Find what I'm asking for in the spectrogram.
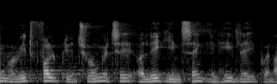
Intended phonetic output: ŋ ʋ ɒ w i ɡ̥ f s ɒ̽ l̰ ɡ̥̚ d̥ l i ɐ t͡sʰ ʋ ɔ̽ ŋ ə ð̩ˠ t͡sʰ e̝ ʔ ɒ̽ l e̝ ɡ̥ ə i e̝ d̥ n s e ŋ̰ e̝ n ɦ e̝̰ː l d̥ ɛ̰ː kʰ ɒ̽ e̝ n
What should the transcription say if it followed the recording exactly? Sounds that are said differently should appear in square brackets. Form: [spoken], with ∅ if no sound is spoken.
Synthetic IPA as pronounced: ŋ ʋ ɒ [ʋ] i [d̥] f [f] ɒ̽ l̰ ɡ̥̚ [b̥] l i ɐ t͡sʰ ʋ ɔ̽ ŋ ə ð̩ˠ t͡sʰ e̝ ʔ ɒ̽ l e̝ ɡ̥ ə i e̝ [∅] n s e ŋ̰ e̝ n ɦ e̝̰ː l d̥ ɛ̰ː [pʰ] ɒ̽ e̝ n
